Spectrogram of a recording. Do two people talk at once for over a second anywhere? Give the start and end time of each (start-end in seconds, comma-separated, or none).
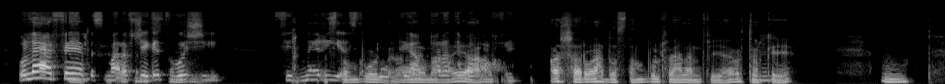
0.7-2.1, 3.2-5.1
